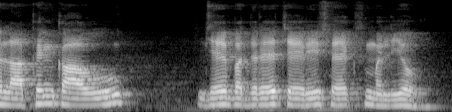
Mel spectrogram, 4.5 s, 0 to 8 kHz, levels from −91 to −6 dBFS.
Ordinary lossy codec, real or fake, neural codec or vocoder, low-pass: none; real; none; none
